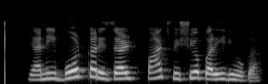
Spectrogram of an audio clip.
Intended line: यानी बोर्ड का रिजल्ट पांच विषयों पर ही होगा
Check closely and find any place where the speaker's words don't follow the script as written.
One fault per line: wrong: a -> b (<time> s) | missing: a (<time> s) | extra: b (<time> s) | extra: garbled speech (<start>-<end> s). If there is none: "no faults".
no faults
